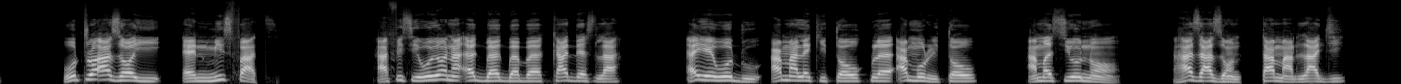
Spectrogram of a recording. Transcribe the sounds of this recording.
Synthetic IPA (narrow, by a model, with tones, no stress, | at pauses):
wo˦t̪ɾɔ˦a˦zɔ˦ji˨ | ɛ˨nmĩ˦sfa̰˦˨t̪ | a̰˨fi˦si˨wo˦jɔ˦nã˦ʔɛ˦ɡ͡bɛ˦ɡ͡bɛ˦bɛ˦ka˦d̪ɛ˦s̬la˦ | e˦jɛ˦wo˦ɖu˨a̰˦mã˦le˦ki˨t̪ɔ˦wo˦k͡plɛ˦ʔa̰˦mo˦ɾi˨t̪ɔ˦wo˦ | a̰˨mɛ̃˨si˨wo˦nɔ̰̃˨ | ɦa˦za˨zɔ̃˨nt̪a˦mã˨la˦d͡ʑi˦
